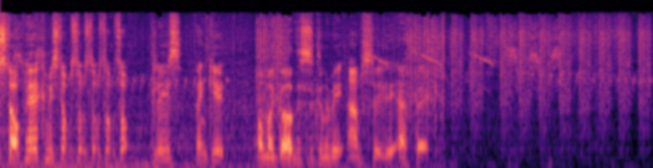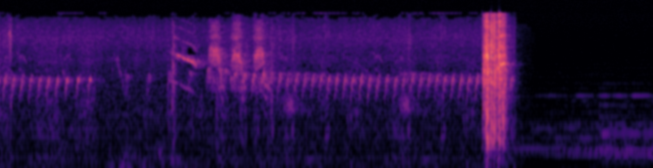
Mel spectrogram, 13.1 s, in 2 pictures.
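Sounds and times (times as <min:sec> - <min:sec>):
bird dry trill: 0:03.8 - 0:07.4
loud sharp click: 0:11.3 - 0:11.7.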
